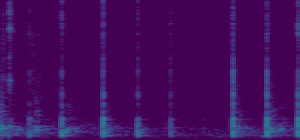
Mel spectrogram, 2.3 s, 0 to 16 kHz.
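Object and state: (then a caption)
Baked-through bread loaf, hollow sound. Nine light taps on a gluten-free sourdough loaf, baked 40 to 50 minutes under a lid, give short, dry, hollow knocks with a midrange tone and a little bright click. The hollow sound shows the bread is baked through; it then goes back in for 15 to 20 minutes without the lid to crisp the crust.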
